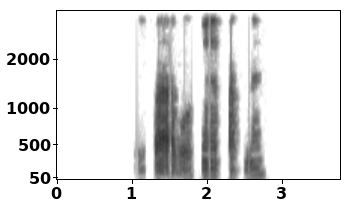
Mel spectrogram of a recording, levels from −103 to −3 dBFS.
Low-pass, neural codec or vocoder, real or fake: 3.6 kHz; none; real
